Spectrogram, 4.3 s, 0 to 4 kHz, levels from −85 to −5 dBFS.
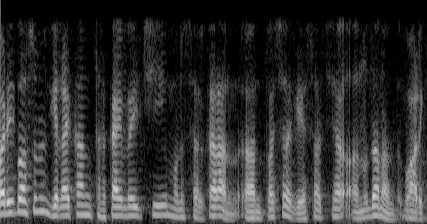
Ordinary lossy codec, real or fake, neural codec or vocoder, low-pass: none; fake; codec, 16 kHz, 0.8 kbps, ZipCodec; 3.6 kHz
